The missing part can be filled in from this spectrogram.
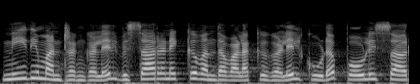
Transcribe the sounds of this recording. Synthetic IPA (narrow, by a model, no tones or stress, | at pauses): niːðɪmɐndrɐŋɡɐɭɪlʋɪsaːɾɐɳɐɪkːɯʋɐnd̪ɐʋɐɭɐkːɯɣɐɭɪlkuːɽɐpoːlisaːɾ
